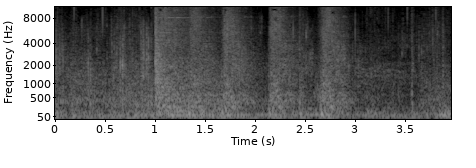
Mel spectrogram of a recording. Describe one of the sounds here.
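A monstrous creature shrieks and lunges close by.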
